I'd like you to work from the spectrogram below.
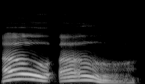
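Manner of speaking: put-on high, bright child's cry of delight. A narrator's reading. Heidi gaily protests to the doctor, high and bright. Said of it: "exclaimed Heidi quite gaily".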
